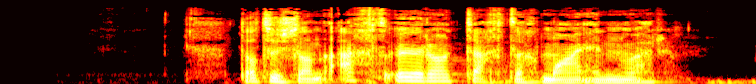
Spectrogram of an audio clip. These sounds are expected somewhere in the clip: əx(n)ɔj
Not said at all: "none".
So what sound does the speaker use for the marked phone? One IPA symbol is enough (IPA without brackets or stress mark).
m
